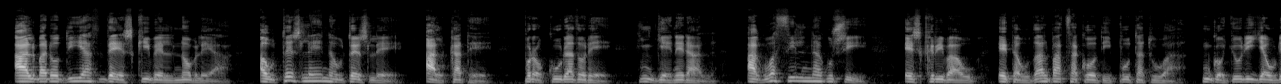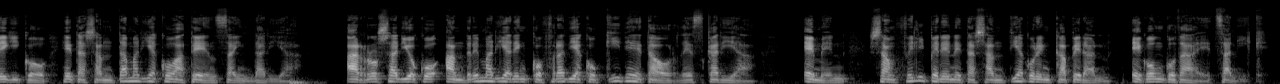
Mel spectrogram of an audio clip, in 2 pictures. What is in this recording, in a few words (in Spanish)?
locutor euskera basque voiceover audioguide; locutor vasco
